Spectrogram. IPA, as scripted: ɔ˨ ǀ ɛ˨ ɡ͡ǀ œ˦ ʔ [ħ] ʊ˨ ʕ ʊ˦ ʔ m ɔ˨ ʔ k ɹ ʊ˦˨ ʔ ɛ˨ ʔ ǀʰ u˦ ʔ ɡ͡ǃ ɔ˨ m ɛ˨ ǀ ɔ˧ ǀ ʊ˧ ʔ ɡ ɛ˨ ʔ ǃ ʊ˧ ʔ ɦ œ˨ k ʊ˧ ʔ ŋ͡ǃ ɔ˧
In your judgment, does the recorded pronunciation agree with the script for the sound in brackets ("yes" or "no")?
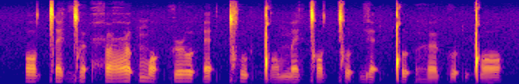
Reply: yes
